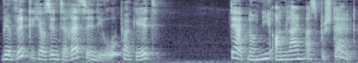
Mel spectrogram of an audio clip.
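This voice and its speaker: A woman's voice: medium pitch, animated, moderate pace, vocal fry. An actress playing an opinionated, scornful woman with a dismissive, emphatic way of talking in a radio play. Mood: emphatic, lofty. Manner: dismissive, emphatic, repeats her verdicts.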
